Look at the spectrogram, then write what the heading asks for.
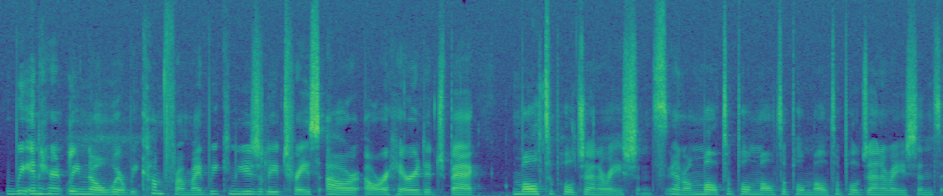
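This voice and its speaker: A woman from Germany, a native German speaker, talking lively in a discussion and often repeating words as she thinks. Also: lowish voice, vocal fry, clean tone. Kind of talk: conversational discussion.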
